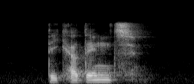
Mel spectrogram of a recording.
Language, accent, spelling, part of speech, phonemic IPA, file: German, Austria, Dekadenz, noun, /dekaˈdɛnts/, De-at-Dekadenz.ogg
- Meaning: decadence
